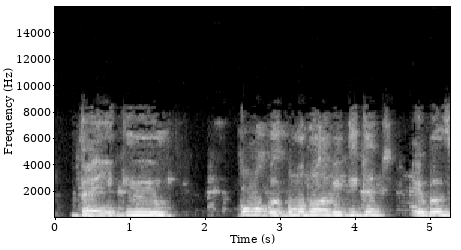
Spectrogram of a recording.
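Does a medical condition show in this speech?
Yes: cerebral palsy; speech affected.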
